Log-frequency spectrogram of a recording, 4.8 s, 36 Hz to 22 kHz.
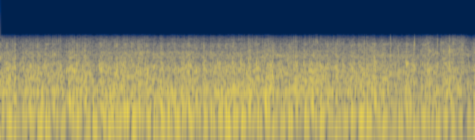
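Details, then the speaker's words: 1984 Honda Magna V65 with a hard-starting problem, cold and idling on a little over half choke: a steady, slightly lumpy idle without dying. The cause is undiagnosed. "I don't know, it's about halfway up on the choke, a little over halfway on the choke. Seems to be idling okay."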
